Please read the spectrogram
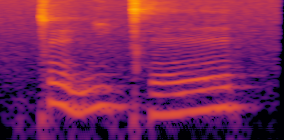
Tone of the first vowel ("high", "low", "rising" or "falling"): falling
